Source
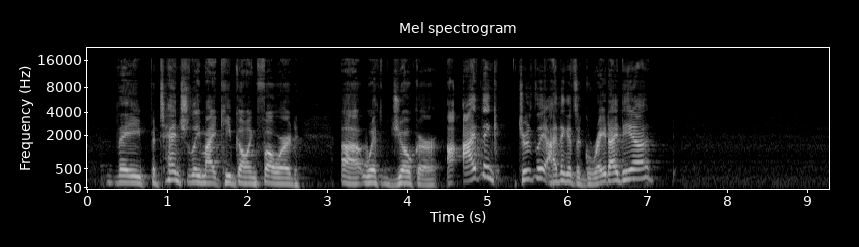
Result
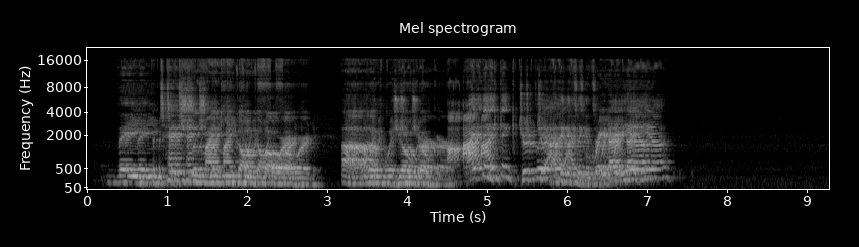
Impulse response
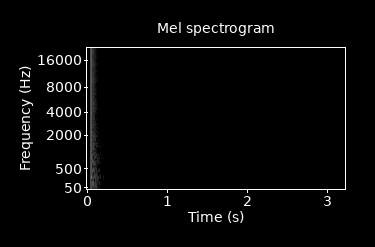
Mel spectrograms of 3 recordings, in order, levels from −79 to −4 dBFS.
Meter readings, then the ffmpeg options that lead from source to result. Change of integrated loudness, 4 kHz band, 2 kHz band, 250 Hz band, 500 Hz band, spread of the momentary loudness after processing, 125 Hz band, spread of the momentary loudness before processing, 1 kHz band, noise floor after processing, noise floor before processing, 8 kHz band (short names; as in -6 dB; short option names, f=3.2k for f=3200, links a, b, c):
-3.5 dB, -1.0 dB, -3.0 dB, -4.5 dB, -4.5 dB, 7 LU, -4.5 dB, 7 LU, -4.0 dB, -67 dBFS, -64 dBFS, 0.0 dB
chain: -filter_complex "[0:a]highshelf=f=3.9k:g=6,asplit=2[a][b];[b]aecho=0:1:75.8|227.4:0.794|0.794[c];[a][c]amix=inputs=2:normalize=0,asubboost=boost=3.5:cutoff=62,asplit=2[d][e];[1:a]atrim=start_sample=2205,lowpass=6.5k,adelay=36[f];[e][f]afir=irnorm=-1:irlink=0,volume=-5.5dB[g];[d][g]amix=inputs=2:normalize=0,acrusher=bits=9:mode=log:mix=0:aa=0.000001,volume=-8.5dB"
